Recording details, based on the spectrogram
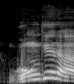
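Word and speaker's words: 権化: 이게 발음이 공개입니다. 공개라 함은 권력의 권자에 변화의 화자 아닙니까?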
